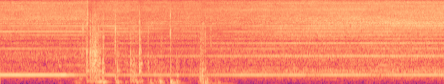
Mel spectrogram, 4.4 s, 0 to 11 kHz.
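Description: A vacuum pump runs steadily while evacuating the AC system of a Maruti 800 car, a constant tonal whine and hum with a few knocks and rattles of handling near the start.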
